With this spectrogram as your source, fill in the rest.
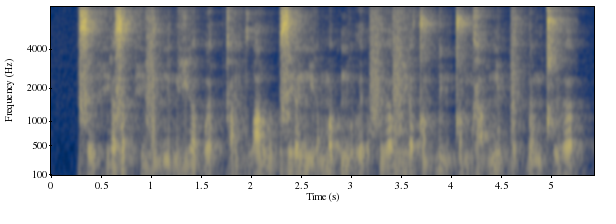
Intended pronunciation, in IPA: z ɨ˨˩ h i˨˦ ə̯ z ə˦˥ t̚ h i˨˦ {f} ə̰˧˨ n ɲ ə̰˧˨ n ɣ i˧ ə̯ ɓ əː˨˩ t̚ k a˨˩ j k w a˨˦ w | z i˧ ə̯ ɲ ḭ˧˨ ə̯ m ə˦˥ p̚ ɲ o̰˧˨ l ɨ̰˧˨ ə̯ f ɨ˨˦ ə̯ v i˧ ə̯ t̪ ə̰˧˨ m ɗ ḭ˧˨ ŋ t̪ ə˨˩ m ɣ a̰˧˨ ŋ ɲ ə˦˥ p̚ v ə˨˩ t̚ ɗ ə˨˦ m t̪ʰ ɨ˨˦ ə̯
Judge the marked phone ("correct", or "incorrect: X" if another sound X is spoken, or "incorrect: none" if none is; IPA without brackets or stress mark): incorrect: v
